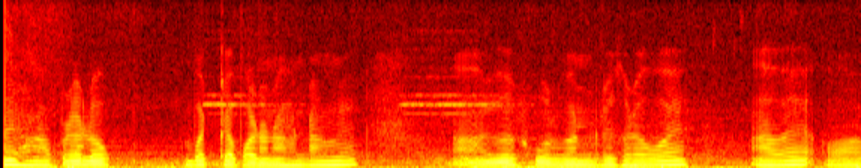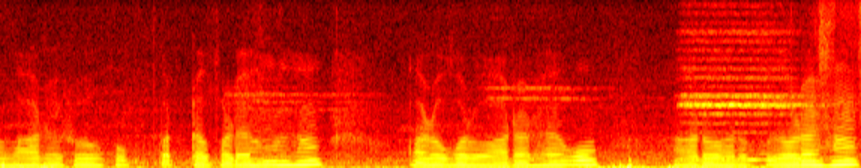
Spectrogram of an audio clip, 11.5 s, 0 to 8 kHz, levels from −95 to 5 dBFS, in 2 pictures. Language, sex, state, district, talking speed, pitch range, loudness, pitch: Hindi, female, Uttar Pradesh, Etah, 125 wpm, 160-175 Hz, -16 LUFS, 165 Hz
